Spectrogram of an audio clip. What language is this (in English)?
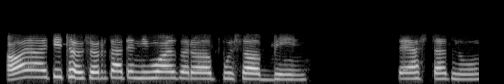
Konkani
